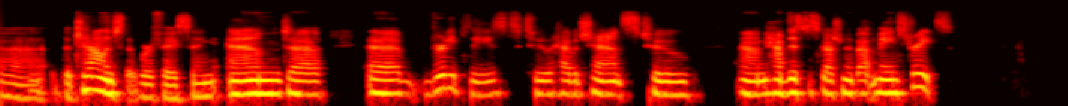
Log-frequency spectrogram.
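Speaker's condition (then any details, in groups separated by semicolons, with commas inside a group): No condition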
